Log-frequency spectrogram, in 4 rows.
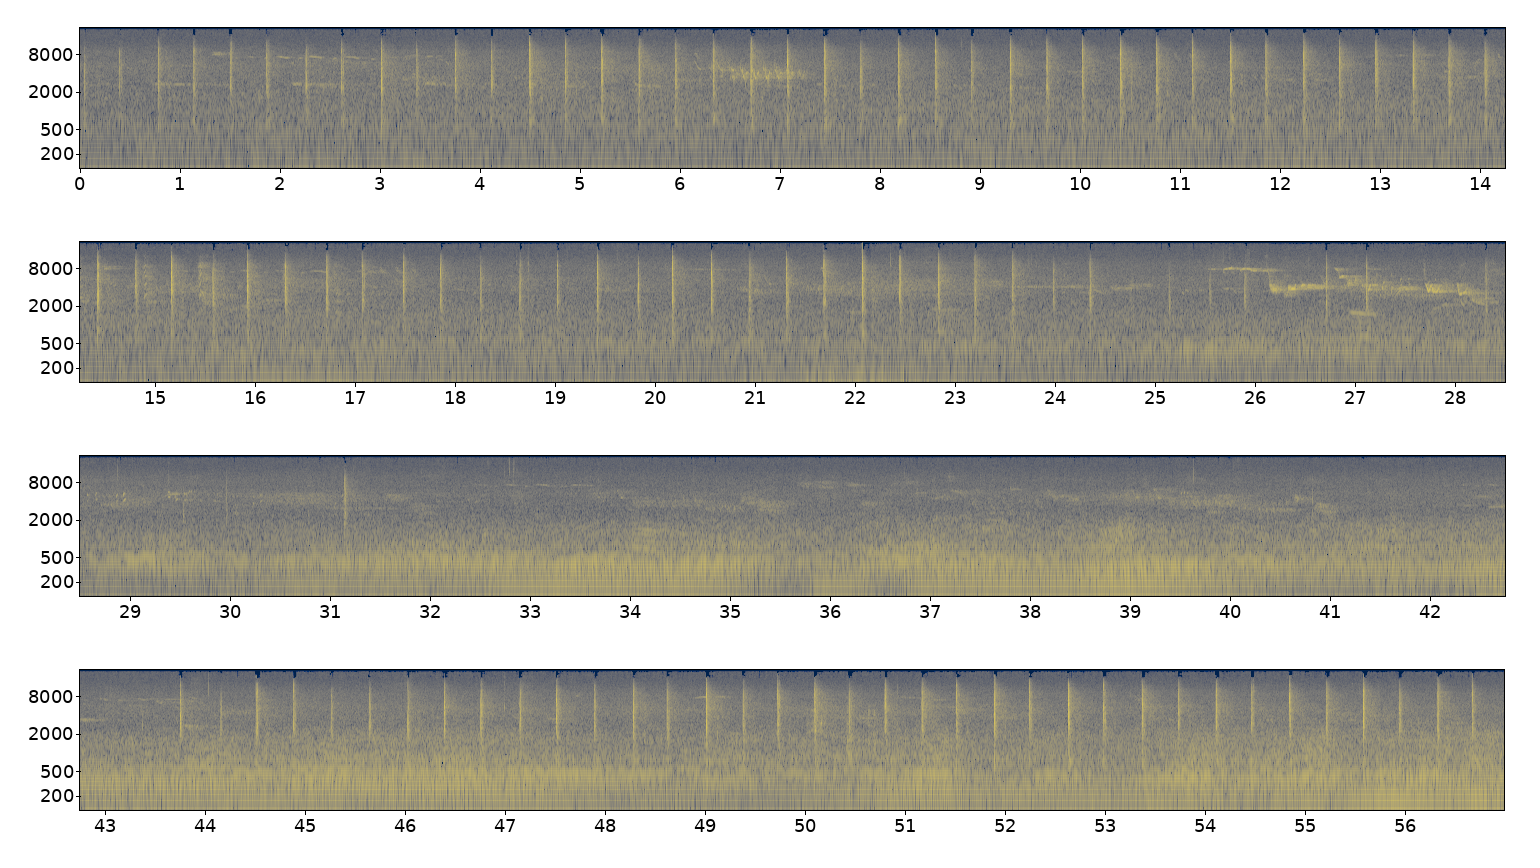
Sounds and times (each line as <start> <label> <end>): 0.0 St George flag of England was fluttering 40.3
0.0 Copper Beech was fluttering in the breeze 56.9
13.3 Jackdaws nesting in the bell tower were chattering 56.9
41.1 St George flag of England was fluttering 56.9
43.7 lanyard flapped and clacked 56.9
